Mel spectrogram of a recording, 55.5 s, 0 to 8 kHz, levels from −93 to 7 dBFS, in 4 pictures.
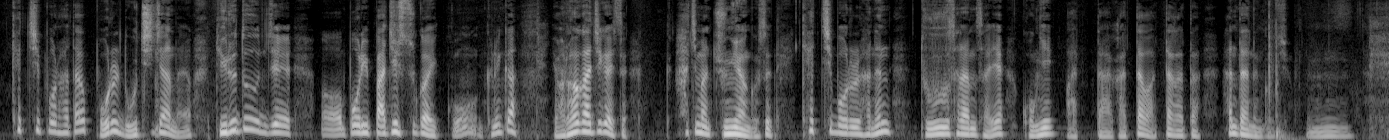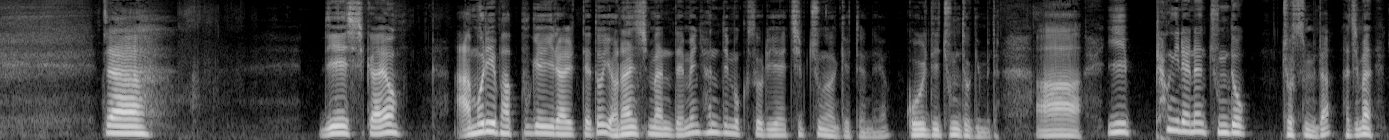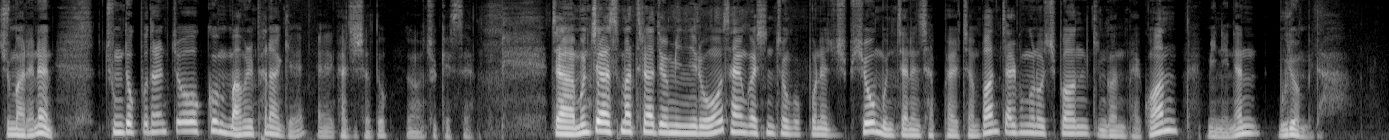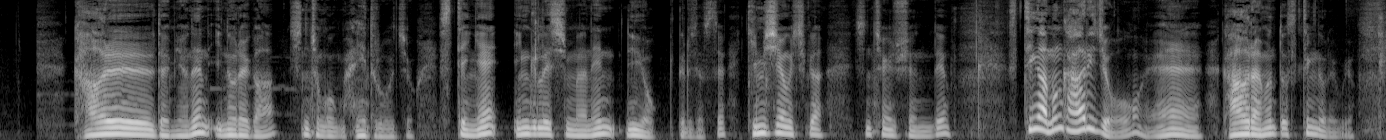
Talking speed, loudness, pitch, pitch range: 285 characters per minute, -19 LUFS, 130 Hz, 110-160 Hz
